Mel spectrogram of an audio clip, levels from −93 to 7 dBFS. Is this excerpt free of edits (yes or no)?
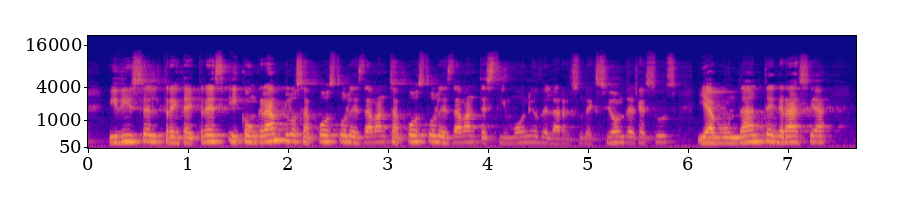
no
